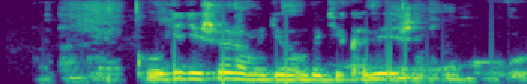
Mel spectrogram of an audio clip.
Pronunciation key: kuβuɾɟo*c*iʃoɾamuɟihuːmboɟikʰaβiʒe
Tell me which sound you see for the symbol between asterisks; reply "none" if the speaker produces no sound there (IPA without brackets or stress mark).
ɟ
